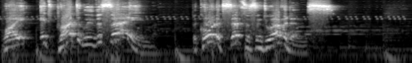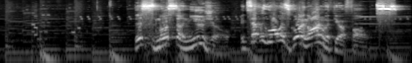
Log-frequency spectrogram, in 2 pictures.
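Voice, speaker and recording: A man's voice: sits high, huge pitch swings, moderate pace, a bit bright, heavily acted. A man playing a skeptical, pompous, easily astonished older judge in a video game fandub, with music behind. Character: flustered, skeptical older male courtroom judge. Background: prominent music.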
